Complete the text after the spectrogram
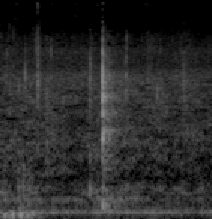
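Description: A metal ladle clinks against the side of a pot.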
